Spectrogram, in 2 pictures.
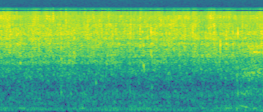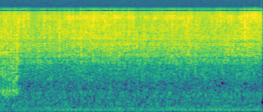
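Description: Faint, steady sizzling of pork and garlic stir-frying in a skillet over an open fire.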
